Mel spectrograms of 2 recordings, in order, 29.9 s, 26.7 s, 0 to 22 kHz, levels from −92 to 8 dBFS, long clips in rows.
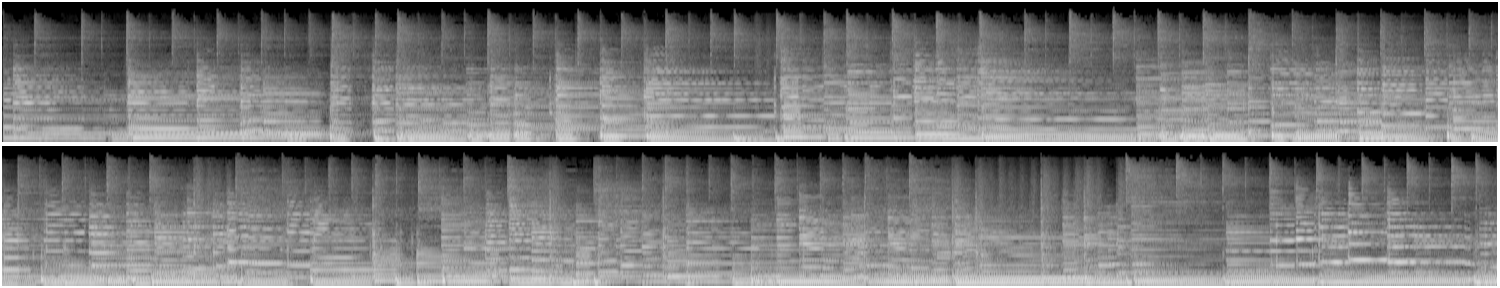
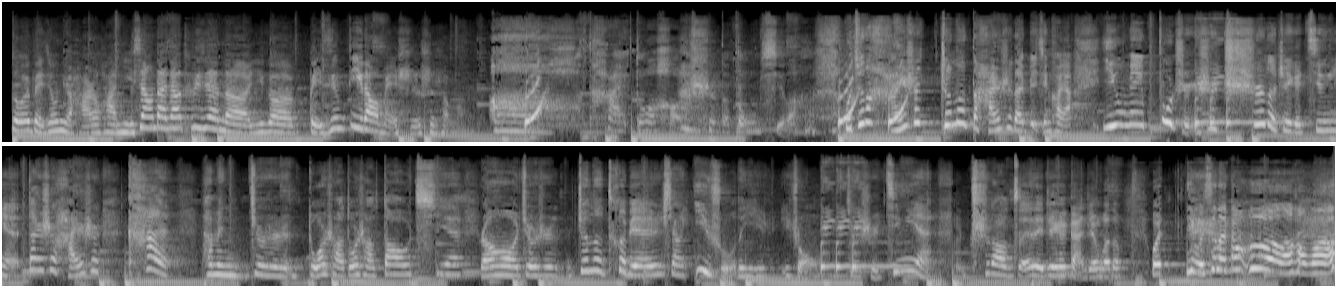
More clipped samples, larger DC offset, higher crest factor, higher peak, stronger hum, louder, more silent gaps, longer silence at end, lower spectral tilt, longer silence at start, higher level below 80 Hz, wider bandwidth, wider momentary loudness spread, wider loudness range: neither; neither; about the same, 16 dB vs 18 dB; first, 0 dBFS vs -4 dBFS; neither; first, -17 LUFS vs -22 LUFS; neither; about the same, 0 s vs 0 s; first, -5 dB/octave vs -3 dB/octave; about the same, 0 s vs 0.1 s; first, -24 dBFS vs -38 dBFS; about the same, 17 kHz vs 17 kHz; second, 5 LU vs 11 LU; about the same, 2 LU vs 4 LU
